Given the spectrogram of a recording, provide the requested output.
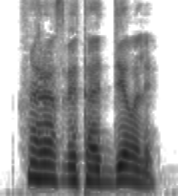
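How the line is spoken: Scoffing grunt. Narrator (Russian): хмыкнул

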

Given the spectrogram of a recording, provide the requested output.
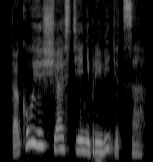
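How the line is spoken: Tired smiling tone. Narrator (Russian): устало улыбнулась Анна

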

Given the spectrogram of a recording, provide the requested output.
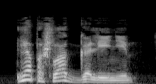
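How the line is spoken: Shouting into covered ear. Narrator (Russian): прямо в ее ладонь, прижатую к уху, прокричала Нина

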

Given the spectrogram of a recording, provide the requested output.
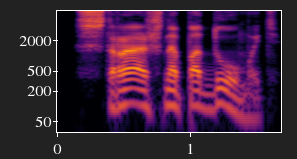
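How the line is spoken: Gloomy snap. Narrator (Russian): мрачно огрызнулся он

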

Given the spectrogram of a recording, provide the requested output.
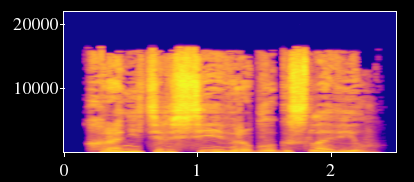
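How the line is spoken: Whispered. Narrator (Russian): прошептала

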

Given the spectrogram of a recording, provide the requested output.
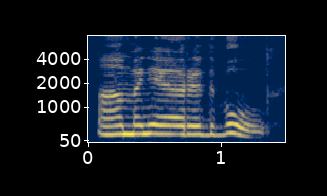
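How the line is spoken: Plain. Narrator (Russian): сказала Лиза

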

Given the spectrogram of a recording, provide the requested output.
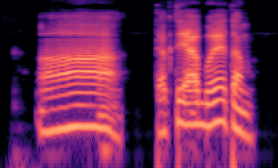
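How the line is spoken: Grumbling. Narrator (Russian): пробурчал Халай

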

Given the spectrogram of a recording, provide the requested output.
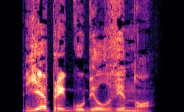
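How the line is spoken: Calm. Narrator (Russian): ответил спокойно

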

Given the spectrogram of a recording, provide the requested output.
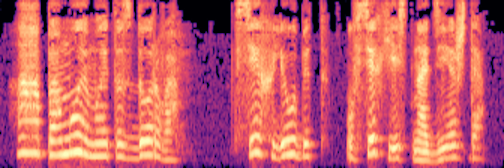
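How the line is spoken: Dreamy sigh. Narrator (Russian): мечтательно вздохнула Вика

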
